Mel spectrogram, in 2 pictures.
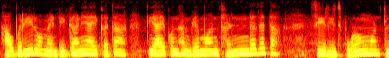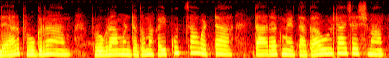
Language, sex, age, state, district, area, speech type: Goan Konkani, female, 30-45, Goa, Ponda, rural, spontaneous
